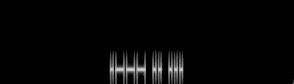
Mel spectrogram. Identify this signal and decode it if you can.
Morse code, heard as a keyed tone, about 46 wpm, 700 Hz. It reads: JIS
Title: Three Challenging Letter-Number Combinations 45wpm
